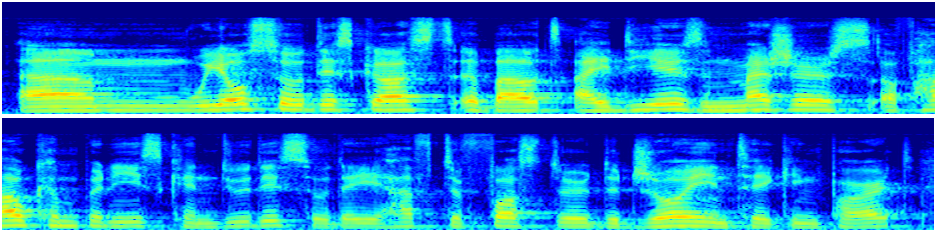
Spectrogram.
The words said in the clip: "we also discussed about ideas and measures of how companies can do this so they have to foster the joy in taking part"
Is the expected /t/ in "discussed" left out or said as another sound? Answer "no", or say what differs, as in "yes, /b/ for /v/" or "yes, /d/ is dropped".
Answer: no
